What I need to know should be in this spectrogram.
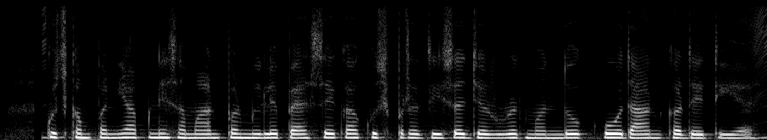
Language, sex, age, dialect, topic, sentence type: Hindi, female, 31-35, Hindustani Malvi Khadi Boli, banking, statement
